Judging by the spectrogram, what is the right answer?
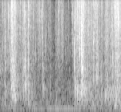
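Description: Glued plastic packaging of a laminator being pulled open, crinkling and crackling in several loud bursts with short pauses between.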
